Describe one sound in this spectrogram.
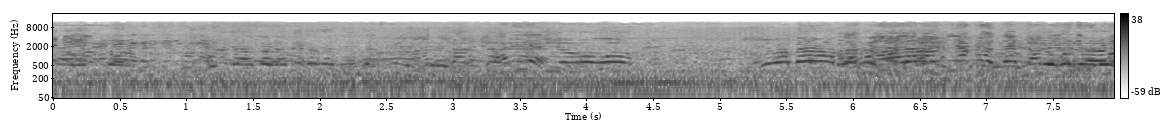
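A man shouts angrily close by.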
